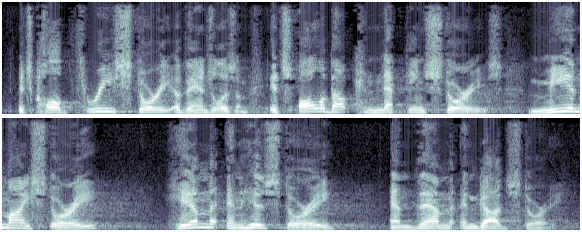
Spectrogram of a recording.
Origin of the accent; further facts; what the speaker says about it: East Coast, United States; moved away; I was raised back on the East Coast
